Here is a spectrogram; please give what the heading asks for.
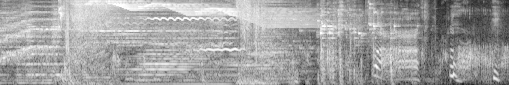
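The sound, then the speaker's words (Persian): Crash of many glass bottles falling to the ground: a loud burst of shattering glass, then scattered smaller knocks and clinks trailing off. “ناگهان تعداد زیاد بوتل ها به زمین افتاد.”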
